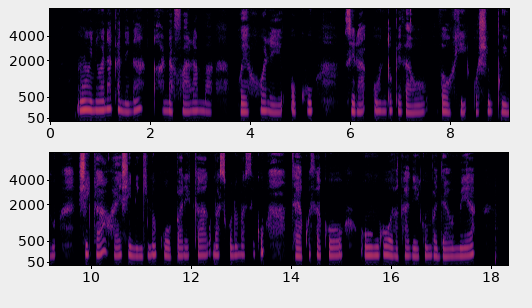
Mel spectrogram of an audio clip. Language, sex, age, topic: Oshiwambo, female, 18-24, agriculture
